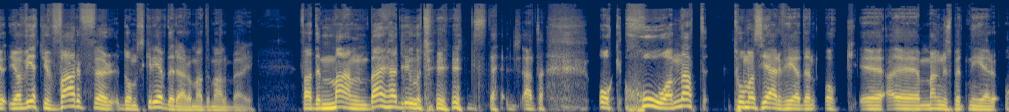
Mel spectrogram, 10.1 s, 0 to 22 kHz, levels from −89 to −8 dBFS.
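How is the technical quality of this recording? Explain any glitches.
The recording has one glitch, a brief burst of repeated packet loss (robotic sound) between 4.03 and 4.19 s. In that stretch the stream kept losing or delaying packets, leaving four short holes, the longest about 21 ms. Each hole was papered over by extending the preceding sound, so roughly half of that 0.16 s span is patched rather than real. The speech there turns choppy, with small pieces audibly missing.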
